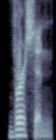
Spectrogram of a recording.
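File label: "versin", American English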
